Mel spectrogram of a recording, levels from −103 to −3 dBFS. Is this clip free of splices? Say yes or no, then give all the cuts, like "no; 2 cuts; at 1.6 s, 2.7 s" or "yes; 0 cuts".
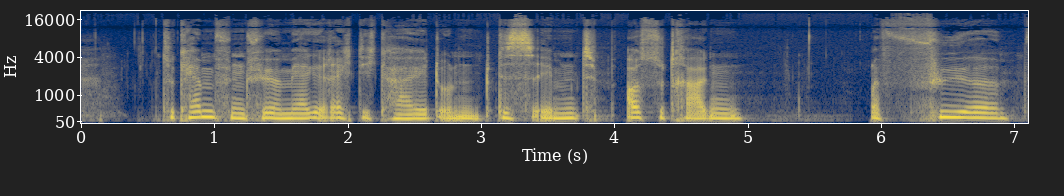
no; 1 cut; at 3.1 s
